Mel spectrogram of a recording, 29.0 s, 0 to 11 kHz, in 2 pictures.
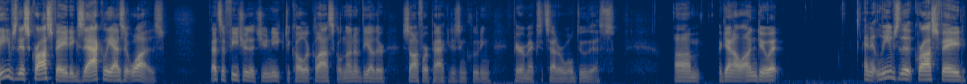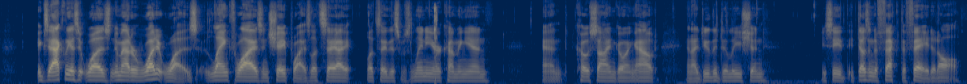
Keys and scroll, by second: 12.1 super+z, 25.9 super+BackSpace.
